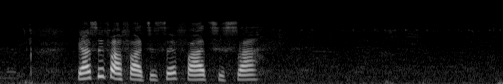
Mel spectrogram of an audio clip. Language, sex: Southern Sotho, female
